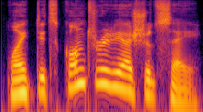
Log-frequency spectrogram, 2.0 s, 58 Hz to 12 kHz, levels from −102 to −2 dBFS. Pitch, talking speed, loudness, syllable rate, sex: 150 Hz, 175 wpm, -17 LUFS, 4.7 syllables/s, male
